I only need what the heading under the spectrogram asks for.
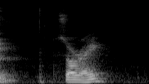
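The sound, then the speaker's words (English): A single short, voiced burp, rising abruptly and fading after about a third of a second, with quiet breathy sounds just before it. “I need a burp.”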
